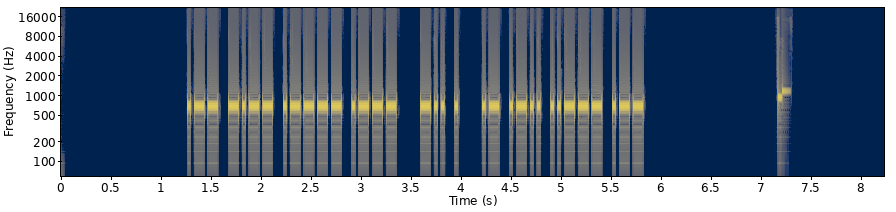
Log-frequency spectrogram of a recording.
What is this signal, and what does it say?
Morse code, heard as a keyed tone, about 36 wpm, 700 Hz. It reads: WY1J DE AL2W
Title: USA Callsign DE Callsign - 4 Characters - 35wpm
